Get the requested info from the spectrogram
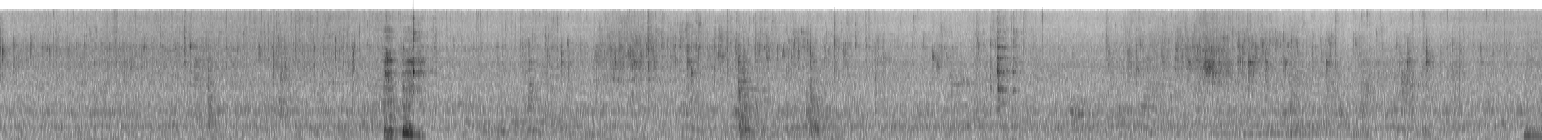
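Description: Chicken pieces frying in hot oil in a cast-aluminium Dutch pot, a steady sizzle. A few sharp metal clacks of the fork and spatula against the pot cut through it, loudest about four seconds in, with smaller ones later.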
